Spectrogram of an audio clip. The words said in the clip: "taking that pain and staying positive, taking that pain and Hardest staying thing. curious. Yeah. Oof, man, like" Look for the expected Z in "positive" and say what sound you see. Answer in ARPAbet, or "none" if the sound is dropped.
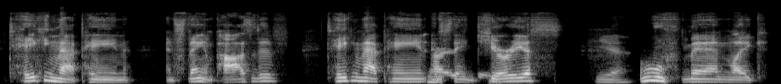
Z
